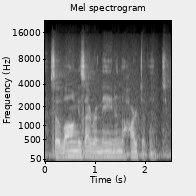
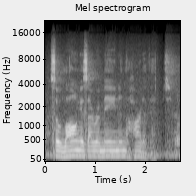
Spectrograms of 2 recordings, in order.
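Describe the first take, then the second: Both takes have the same delivery.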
